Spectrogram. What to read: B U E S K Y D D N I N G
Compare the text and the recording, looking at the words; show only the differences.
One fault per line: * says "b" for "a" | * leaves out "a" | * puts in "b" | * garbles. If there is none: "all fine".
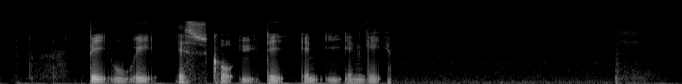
* leaves out "D"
